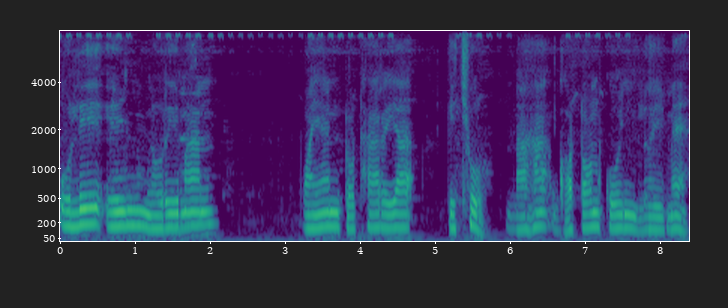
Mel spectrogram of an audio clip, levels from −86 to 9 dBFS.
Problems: none marked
